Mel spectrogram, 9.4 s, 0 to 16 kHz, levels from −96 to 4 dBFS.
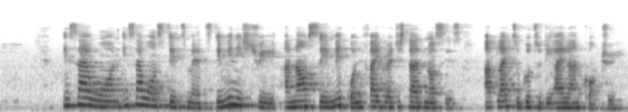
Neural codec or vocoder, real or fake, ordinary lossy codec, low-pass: none; real; none; 7.2 kHz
